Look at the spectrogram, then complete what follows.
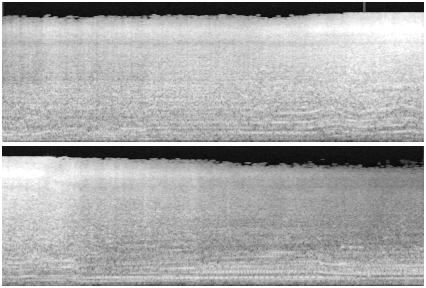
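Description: Two drag-racing cars' engines revving hard at the start line, then launching at full throttle with a loud hissing rush; after that the engine note climbs in steps as they pull away down the strip.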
